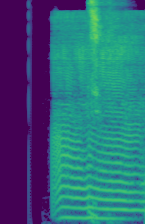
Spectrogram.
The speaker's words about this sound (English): God, that little fart I let out stinks so bad. And it was just a little baby.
